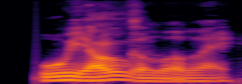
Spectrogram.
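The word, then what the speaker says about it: Uiagalelei: Let me say his name quick. DJ Uyunglele. – Ooh, nice. Wow, nailed it!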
